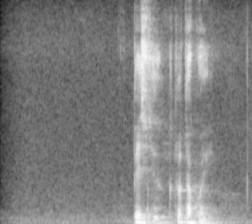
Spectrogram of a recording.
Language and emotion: Russian, neutral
